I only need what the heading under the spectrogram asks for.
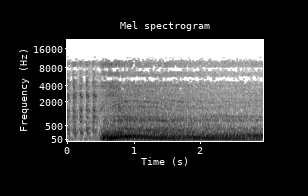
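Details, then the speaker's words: Lexus LS430 revived after sitting, just after new spark plugs to cure misfires: brief crank, catches into low slightly lumpy idle, sounds much better but still puttering a little; slight misfire at idle remains. "Oh yeah, I can tell. It sounds so much better. Oh. It's still puttering a little bit."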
